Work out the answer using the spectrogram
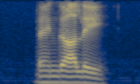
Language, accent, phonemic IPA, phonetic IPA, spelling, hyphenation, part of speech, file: Armenian, Eastern Armenian, /benɡɑˈli/, [beŋɡɑlí], բենգալի, բեն‧գա‧լի, noun, Hy-բենգալի.ogg
- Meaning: Bengali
